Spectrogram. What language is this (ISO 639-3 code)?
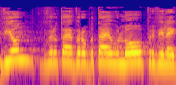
heb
